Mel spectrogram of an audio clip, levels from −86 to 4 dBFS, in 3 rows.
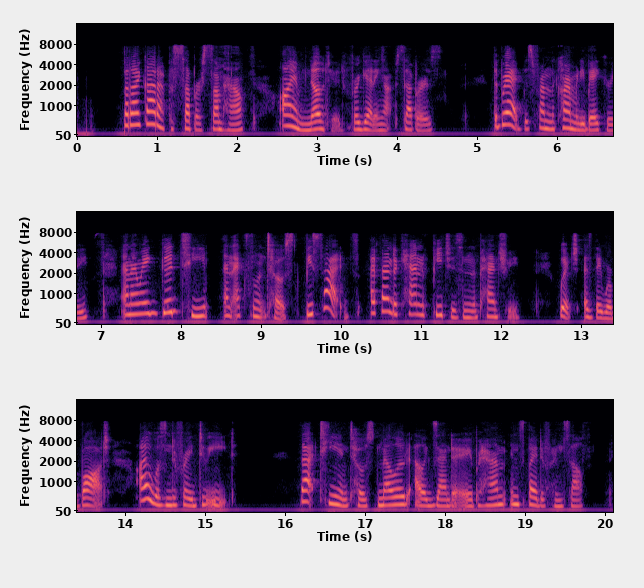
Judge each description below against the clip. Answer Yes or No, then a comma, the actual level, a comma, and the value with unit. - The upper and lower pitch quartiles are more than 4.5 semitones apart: Yes, average, 5.2 semitones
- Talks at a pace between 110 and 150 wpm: No, average, 180 wpm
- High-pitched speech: Yes, high, 240 Hz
